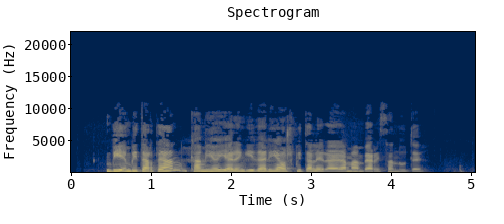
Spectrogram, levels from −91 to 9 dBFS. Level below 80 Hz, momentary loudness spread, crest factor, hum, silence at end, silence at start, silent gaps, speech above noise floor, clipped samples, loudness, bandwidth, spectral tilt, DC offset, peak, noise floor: -74 dBFS; 16 LU; 18 dB; none; 0.7 s; 0.45 s; none; 39 dB; under 0.1%; -22 LUFS; 9.8 kHz; -5.5 dB/octave; under 0.1%; -4 dBFS; -62 dBFS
